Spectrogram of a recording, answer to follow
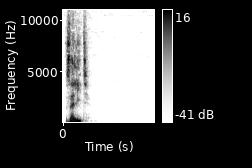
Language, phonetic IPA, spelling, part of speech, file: Russian, [zɐˈlʲitʲ], залить, verb, Ru-залить.ogg
- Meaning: 1. to flood (in terms of bodies of water) 2. to fill up (with liquid) 3. to pour on, to spill 4. to upload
